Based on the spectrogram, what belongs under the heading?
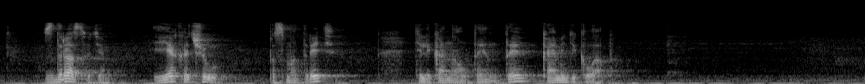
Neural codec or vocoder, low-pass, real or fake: none; 7.2 kHz; real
